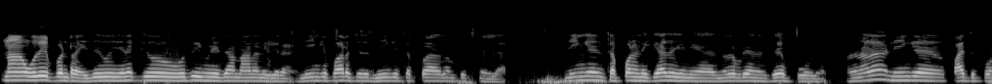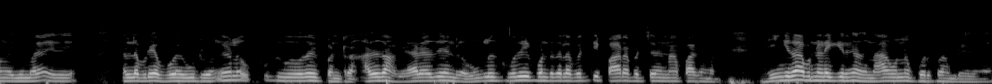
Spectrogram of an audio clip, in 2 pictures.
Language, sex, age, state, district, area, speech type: Tamil, male, 30-45, Tamil Nadu, Kallakurichi, rural, spontaneous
